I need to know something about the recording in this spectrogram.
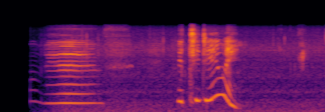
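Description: A puppy lets out high, whining yelps close by.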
